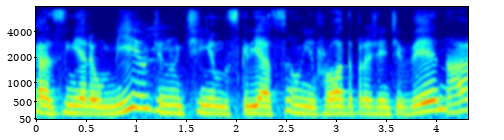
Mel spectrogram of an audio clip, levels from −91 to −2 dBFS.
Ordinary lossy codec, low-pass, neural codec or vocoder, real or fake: none; 7.2 kHz; none; real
